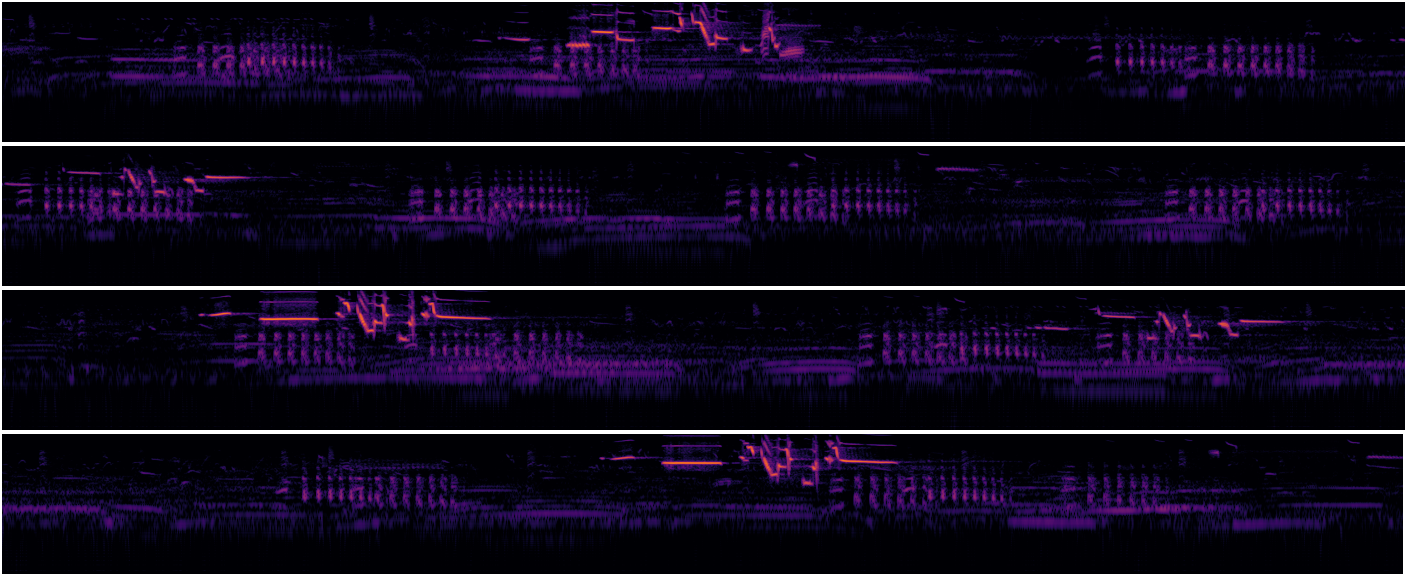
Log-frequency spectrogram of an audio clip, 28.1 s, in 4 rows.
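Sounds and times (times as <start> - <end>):
western meadowlark singing: 2.5 - 4.0, 7.2 - 8.3, 15.0 - 16.7, 18.5 - 21.1, 24.0 - 26.0.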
